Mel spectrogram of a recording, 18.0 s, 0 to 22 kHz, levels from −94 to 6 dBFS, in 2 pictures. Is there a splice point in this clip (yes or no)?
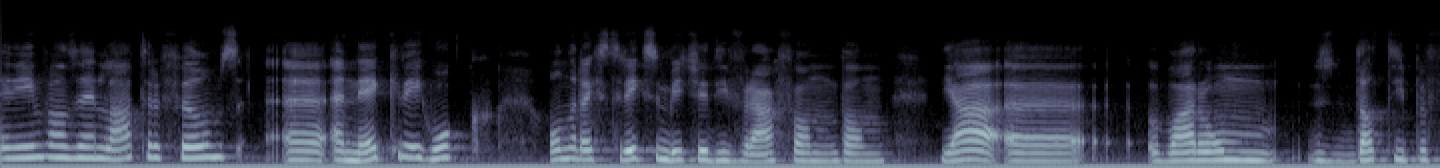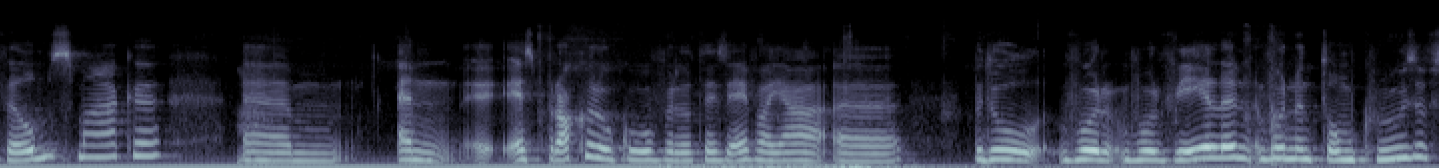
no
